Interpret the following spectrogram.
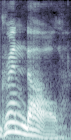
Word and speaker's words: Grindal: Then, let's get into the grindle worms. Now there they're spelled G R I think E, maybe I N D A L. So it's pronounced Grenindall like D O L L.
